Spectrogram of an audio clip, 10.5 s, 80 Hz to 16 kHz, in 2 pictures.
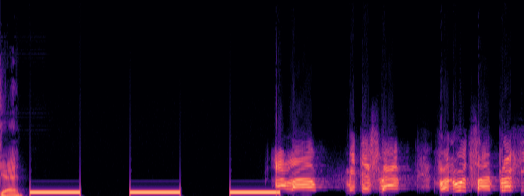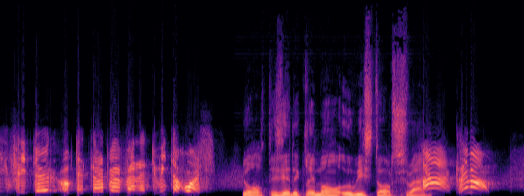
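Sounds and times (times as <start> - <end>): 
speech: 0.0 - 0.3, 3.5 - 10.2
telephone line tone beeps before answering: 0.3 - 2.8.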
